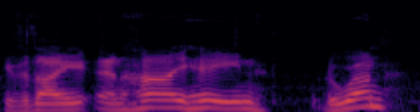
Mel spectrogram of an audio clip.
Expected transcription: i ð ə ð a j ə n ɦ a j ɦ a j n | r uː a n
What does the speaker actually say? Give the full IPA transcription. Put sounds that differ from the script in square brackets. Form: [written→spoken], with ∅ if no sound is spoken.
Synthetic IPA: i [ð→v] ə ð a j ə n ɦ a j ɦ [a→e] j n | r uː a n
